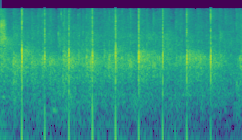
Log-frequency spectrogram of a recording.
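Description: Applause with about ten sharp, evenly spaced claps cutting through a steady wash of scattered clapping, like a crowd falling into a rhythmic beat. No voices are heard.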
